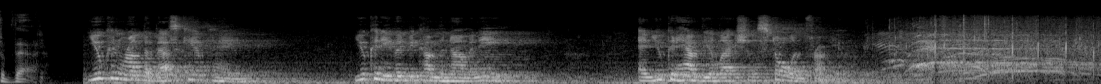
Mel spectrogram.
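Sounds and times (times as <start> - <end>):
speech: 0.0 - 2.8, 3.6 - 5.2, 6.4 - 9.3
voices cheering and whooping: 8.8 - 10.9
audience clapping: 8.9 - 11.0.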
